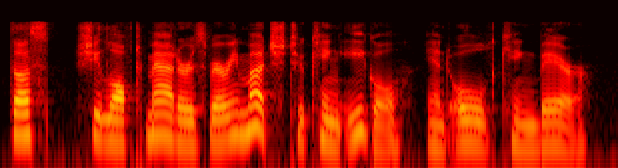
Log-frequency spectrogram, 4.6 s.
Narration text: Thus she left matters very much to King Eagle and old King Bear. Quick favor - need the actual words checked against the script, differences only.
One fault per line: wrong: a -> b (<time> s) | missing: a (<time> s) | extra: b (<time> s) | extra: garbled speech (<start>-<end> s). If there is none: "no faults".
no faults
